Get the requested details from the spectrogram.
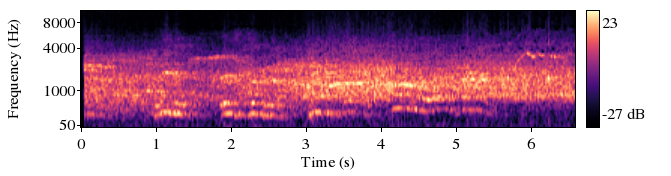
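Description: A man sings loudly through a microphone.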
